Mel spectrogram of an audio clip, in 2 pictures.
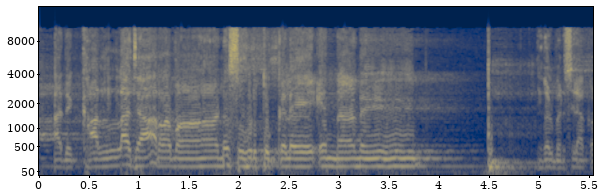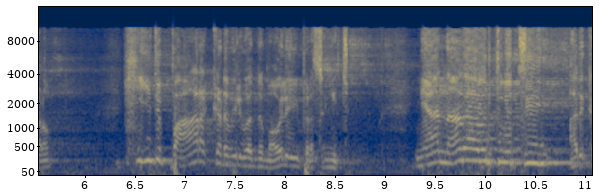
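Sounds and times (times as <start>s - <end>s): man chanting melodically: 0.0s - 5.8s.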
